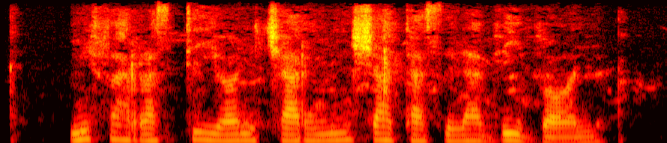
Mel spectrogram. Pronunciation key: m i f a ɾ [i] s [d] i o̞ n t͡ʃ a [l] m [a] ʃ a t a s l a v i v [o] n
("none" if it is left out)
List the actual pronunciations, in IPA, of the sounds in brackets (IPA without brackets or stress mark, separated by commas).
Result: a, t, ɾ, i, o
